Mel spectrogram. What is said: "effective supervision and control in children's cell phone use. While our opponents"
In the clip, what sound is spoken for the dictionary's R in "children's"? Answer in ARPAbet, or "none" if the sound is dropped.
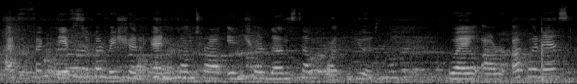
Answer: none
